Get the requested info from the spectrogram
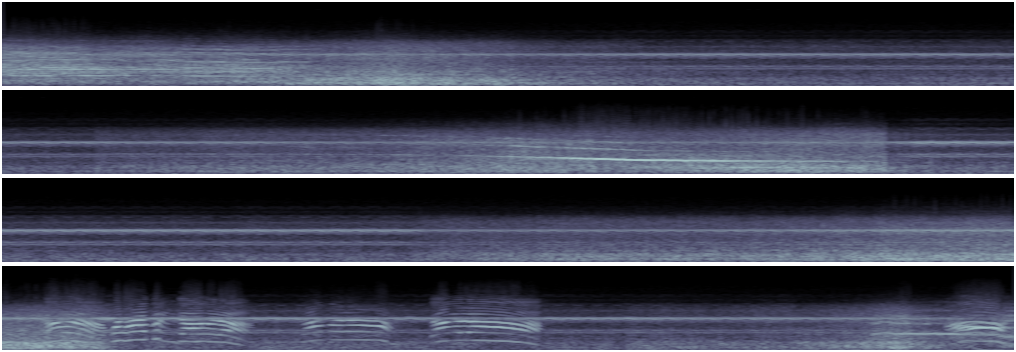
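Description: Electronic science-fiction sound effects of a flying saucer in space: a steady high whine over a hum throughout. A tone glides down about a third of the way in, and near the end comes a run of warbling electronic chirps that rise and fall. At the very start the tail of Gamera's cry fades out.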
